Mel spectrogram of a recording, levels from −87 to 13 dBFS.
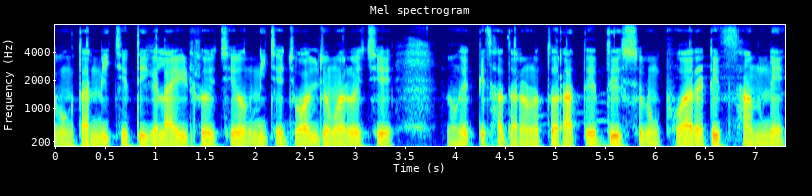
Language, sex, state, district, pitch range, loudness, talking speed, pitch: Bengali, male, Jharkhand, Sahebganj, 80-85 Hz, -22 LUFS, 155 wpm, 85 Hz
